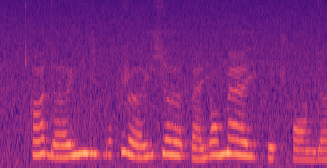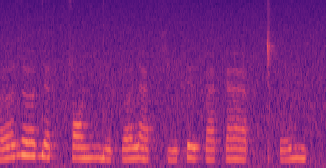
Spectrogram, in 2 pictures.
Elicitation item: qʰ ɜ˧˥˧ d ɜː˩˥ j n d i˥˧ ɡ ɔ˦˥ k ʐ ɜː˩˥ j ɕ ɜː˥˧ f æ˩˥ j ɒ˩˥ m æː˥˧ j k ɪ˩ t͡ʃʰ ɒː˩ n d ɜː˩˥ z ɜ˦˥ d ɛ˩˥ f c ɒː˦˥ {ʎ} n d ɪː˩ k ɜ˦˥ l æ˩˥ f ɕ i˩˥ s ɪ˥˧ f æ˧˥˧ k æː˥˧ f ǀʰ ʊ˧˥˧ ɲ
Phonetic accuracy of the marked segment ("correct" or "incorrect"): incorrect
